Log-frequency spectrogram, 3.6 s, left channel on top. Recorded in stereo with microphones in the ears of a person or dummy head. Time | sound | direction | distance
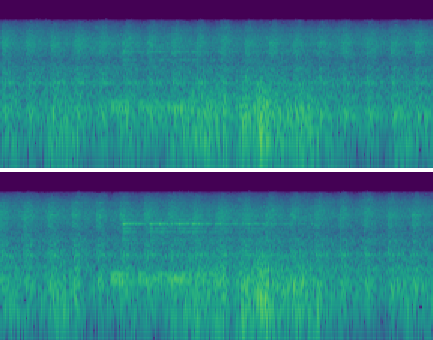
0.9 | a ringtone | 80° right | ?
